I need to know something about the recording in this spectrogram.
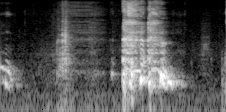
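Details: A faint breath, then two harsh, loud cough bursts in quick succession from a person who says they are sick and cold and have lost their voice: a cough during an illness.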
